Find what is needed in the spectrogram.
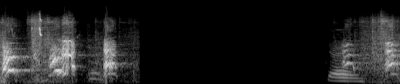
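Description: A caged protection-bred puppy barking hard at the person in front of it, about four sharp barks in the first second and a half: fired-up, aggressive barking. The sound then drops out completely for about two seconds and comes back near the end.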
